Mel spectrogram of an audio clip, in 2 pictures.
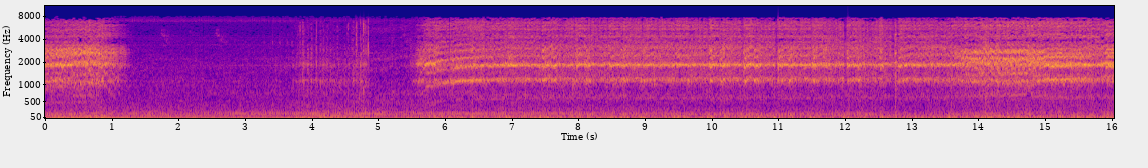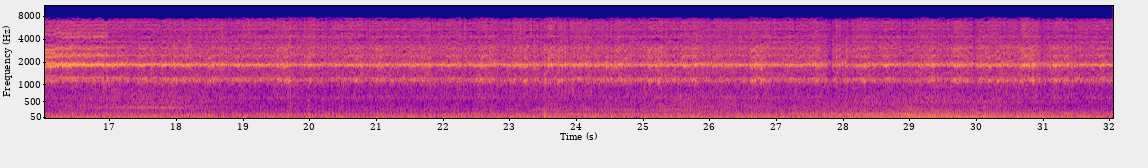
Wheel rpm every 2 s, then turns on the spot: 80, 0, 30, 150, 160, 160, 160, 160, 160, 160, 160, 160, 160, 160, 160, 160.
none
